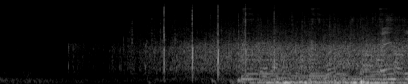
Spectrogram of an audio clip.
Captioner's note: applause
